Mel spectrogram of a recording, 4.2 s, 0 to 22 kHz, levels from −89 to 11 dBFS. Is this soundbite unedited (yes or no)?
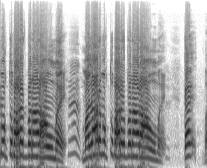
yes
